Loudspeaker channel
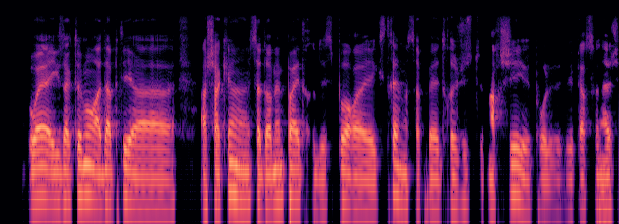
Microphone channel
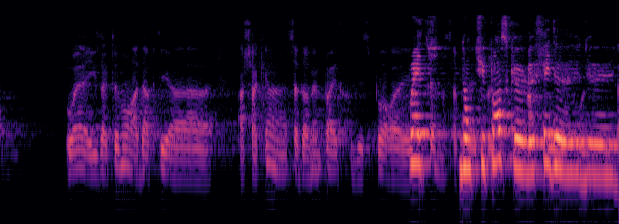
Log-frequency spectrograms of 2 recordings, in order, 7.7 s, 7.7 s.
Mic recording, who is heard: both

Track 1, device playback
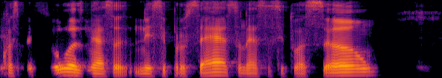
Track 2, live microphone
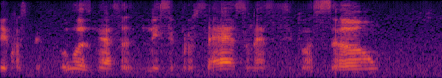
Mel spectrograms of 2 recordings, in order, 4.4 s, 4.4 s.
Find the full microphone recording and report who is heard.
echo only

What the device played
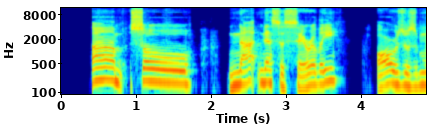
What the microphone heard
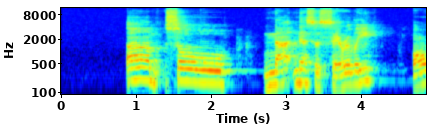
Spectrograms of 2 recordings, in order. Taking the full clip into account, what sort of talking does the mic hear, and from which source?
echo only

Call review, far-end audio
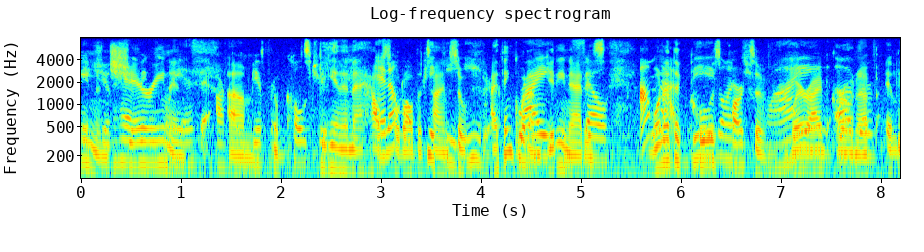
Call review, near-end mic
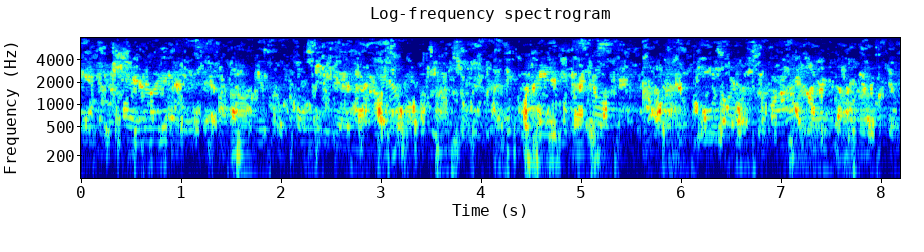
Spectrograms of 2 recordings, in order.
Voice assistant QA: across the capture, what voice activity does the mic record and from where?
echo only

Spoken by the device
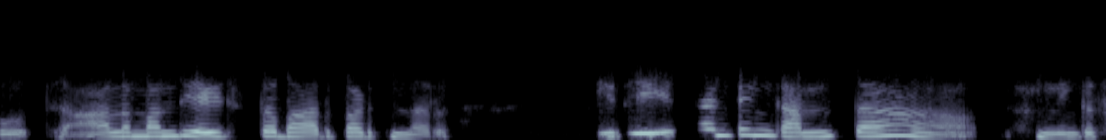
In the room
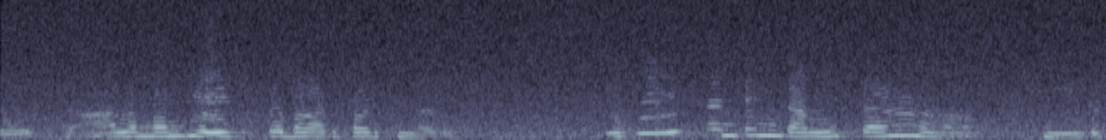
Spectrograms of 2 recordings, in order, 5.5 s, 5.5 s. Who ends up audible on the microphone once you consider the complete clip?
echo only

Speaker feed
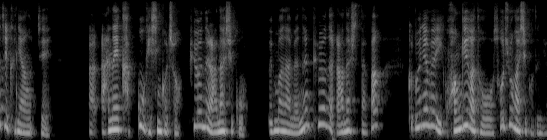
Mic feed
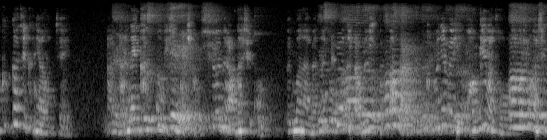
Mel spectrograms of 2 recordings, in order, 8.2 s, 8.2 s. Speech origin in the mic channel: both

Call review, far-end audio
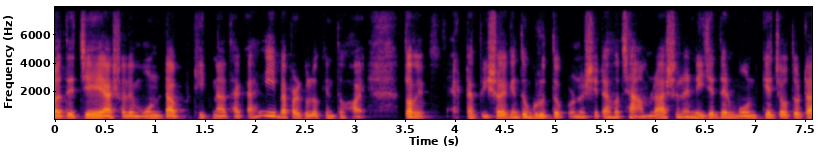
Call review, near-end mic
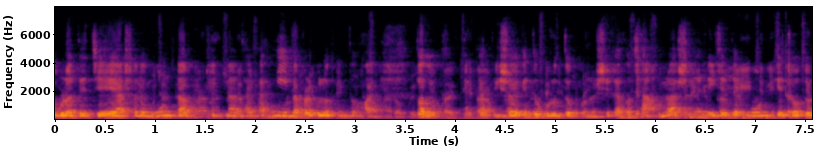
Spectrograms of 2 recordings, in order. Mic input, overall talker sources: both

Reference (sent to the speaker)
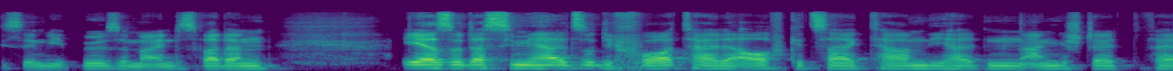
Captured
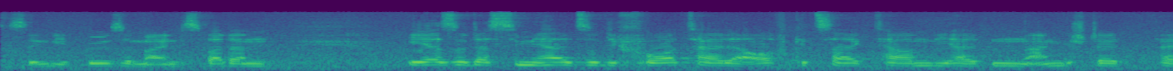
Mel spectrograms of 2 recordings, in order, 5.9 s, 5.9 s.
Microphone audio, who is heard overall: echo only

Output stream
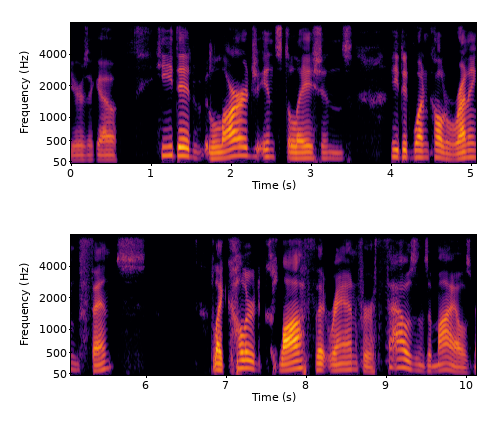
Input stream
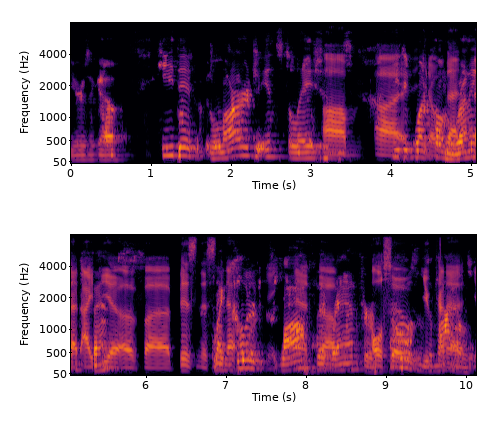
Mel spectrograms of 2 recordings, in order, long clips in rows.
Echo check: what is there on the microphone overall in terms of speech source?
both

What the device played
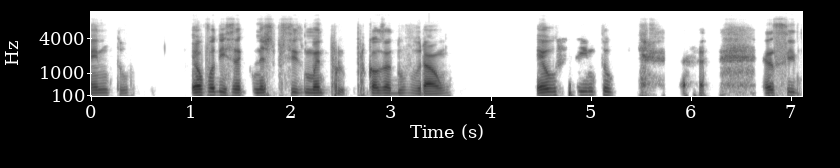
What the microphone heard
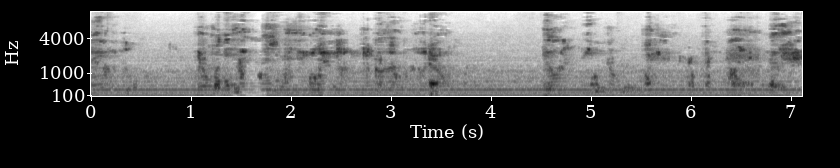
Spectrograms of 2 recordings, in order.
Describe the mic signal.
echo only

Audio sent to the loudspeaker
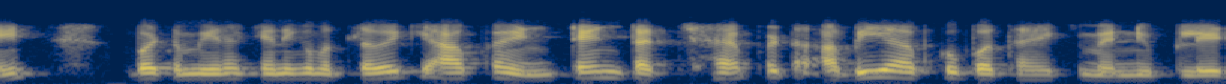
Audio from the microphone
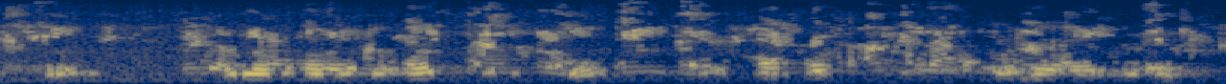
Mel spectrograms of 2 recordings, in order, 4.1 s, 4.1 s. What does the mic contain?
echo only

